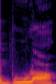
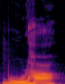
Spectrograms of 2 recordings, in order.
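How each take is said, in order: First: बूढ़ा said as "बूला"; बूढ़ा with an l sound, not ढ़; wrong way, flap as l. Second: बूढ़ा carefully, lower; बूढ़ा said again with care, lower and deliberate; correct take, slower. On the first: (गलत उच्चारण: बूढ़ा को "बूला") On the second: (सही उच्चारण: बूढ़ा, ध्यान से) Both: Shown as a demonstration. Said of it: "इसमें हम अक्सर गलतियाँ कर देते हैं".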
